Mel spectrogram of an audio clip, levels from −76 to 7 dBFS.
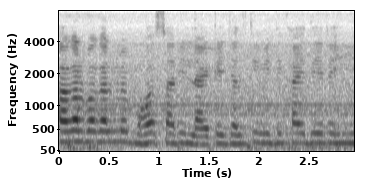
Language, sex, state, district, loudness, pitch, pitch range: Hindi, male, Uttar Pradesh, Varanasi, -20 LUFS, 205 Hz, 200-220 Hz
